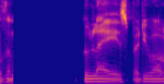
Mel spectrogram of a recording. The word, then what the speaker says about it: boulette: Yeah, you pronounce the T's. Anyways, you're uncultured. It's fine. But if we're going to introduce him to our music, he needs to understand that it's called a boulet, and the T is silent.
